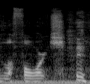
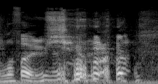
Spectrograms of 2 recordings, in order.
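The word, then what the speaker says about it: Lafourche: I've heard that so many times, Bayou LaForge. It's like, oh, it's LaForge. And it's like, no. – No, that's LaForge. – It's LaFouche. But I understand because they want to, like, spell it phonetically, mm-hmm. – but it's not.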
